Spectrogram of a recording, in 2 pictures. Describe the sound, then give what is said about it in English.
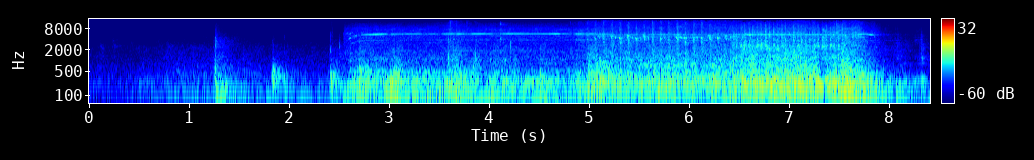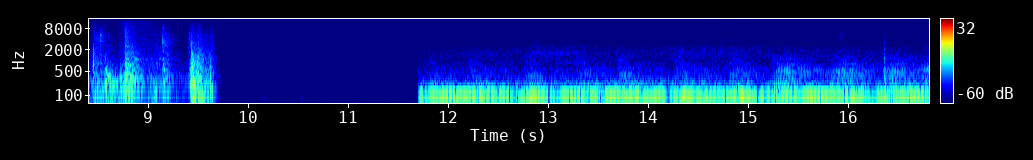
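A power drill runs for several seconds, drilling through a pillow into a wall. It makes a loud, steady grinding whine that cuts off abruptly. After a short silence, a low, constant hum follows. “Feathers are flying in the room outside as Burnham drills through the pillow.”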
